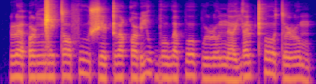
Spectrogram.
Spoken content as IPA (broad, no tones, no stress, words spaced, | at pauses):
ɭɐʔɔɭŋ͡ǁetɔ fu ʃeʈʊə̯qʷɐ ɽiwbowɐ popuɭo nɐjɐl ʈʰotʊɭom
